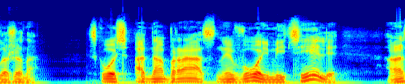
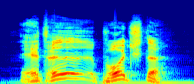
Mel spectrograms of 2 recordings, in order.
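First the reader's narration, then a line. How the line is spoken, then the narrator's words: Grumbled. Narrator (Russian): проворчал Савелий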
